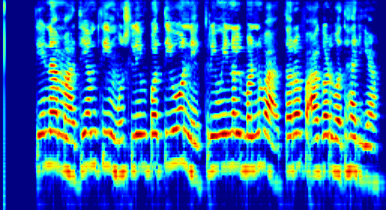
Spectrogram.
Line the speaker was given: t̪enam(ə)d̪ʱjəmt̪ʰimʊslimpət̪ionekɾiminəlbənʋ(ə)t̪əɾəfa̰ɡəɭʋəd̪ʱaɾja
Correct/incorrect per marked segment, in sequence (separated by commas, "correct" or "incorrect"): incorrect, incorrect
